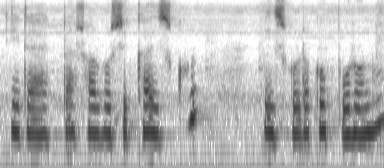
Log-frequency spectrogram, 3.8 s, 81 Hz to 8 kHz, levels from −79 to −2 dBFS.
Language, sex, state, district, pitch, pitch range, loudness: Bengali, female, West Bengal, Jalpaiguri, 215 Hz, 210-230 Hz, -30 LUFS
